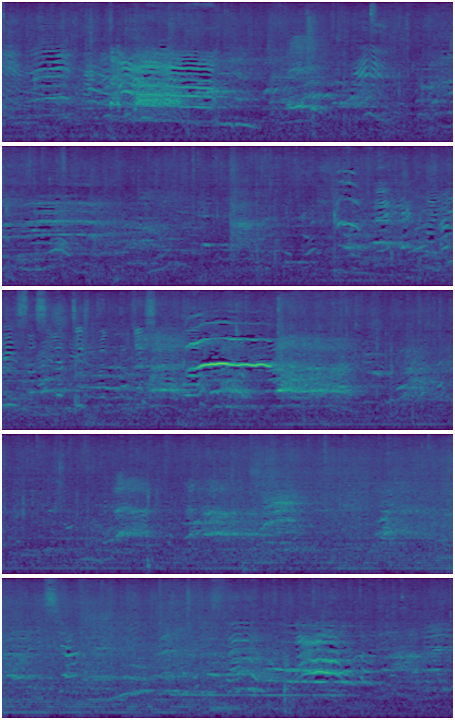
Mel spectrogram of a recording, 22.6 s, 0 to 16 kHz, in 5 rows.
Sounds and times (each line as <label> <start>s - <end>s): children playing 0.0s - 22.5s
shouting 0.5s - 2.3s
shouting 10.6s - 13.3s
